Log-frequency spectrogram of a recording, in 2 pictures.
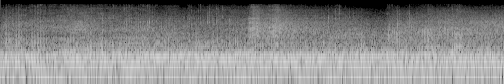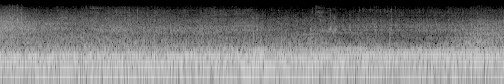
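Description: Sportbike engine running at highway speed under a steady rush of wind. The engine pitch climbs over the last couple of seconds as the bike accelerates.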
